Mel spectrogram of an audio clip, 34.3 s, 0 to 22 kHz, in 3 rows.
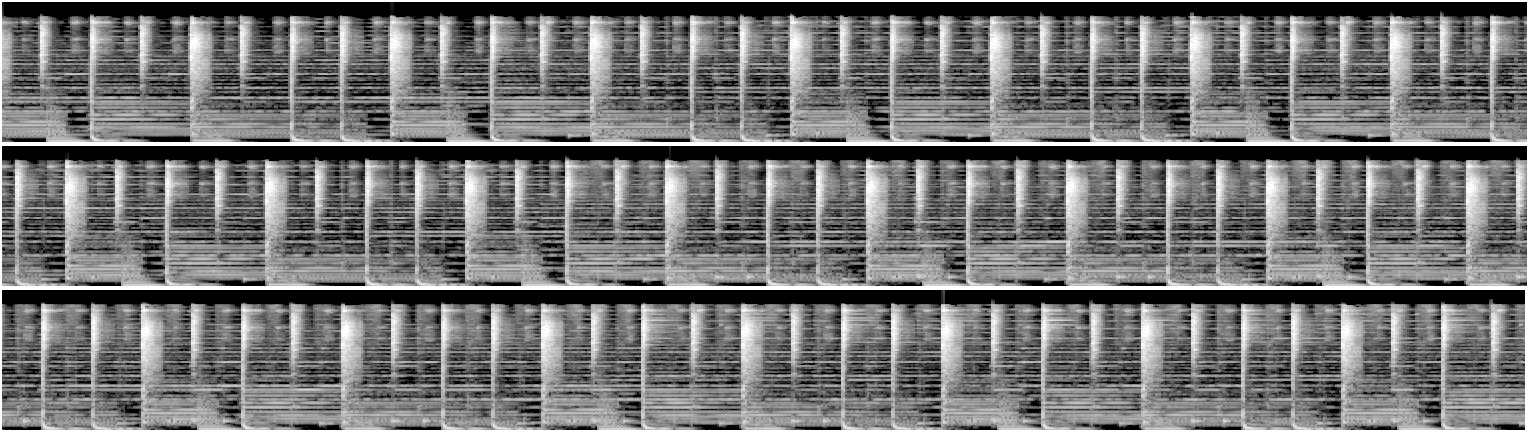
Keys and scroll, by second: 0.2 space, 3.0 ctrl+KP_Subtract, 3.9 w, 5.6 Return, 6.4 ctrl+KP_Subtract, 7.4 ctrl+u, 9.8 Return, 10.1 space, 10.7 shift+F2, 11.3 space, 13.0 Return, 14.5 alt+space, 14.9 c, 15.2 Return, 15.8 ctrl+KP_Add, 16.3 ctrl+space, 17.1 w, 19.0 Return, 19.7 shift+F2, 20.1 ctrl+d, 20.2 ctrl+space, 22.0 ctrl+alt+d, 22.3 Return, 23.0 shift+F2, 23.6 ctrl+KP_Add, 23.9 ctrl+g, 25.2 ctrl+space, 25.8 Return, 29.4 ctrl+space, 30.1 s, 32.5 s, 33.4 Return.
